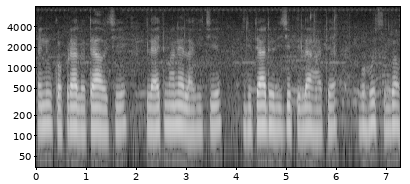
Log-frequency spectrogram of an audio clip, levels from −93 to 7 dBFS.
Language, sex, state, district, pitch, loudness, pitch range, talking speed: Odia, male, Odisha, Sambalpur, 135 Hz, -19 LUFS, 130-140 Hz, 90 wpm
